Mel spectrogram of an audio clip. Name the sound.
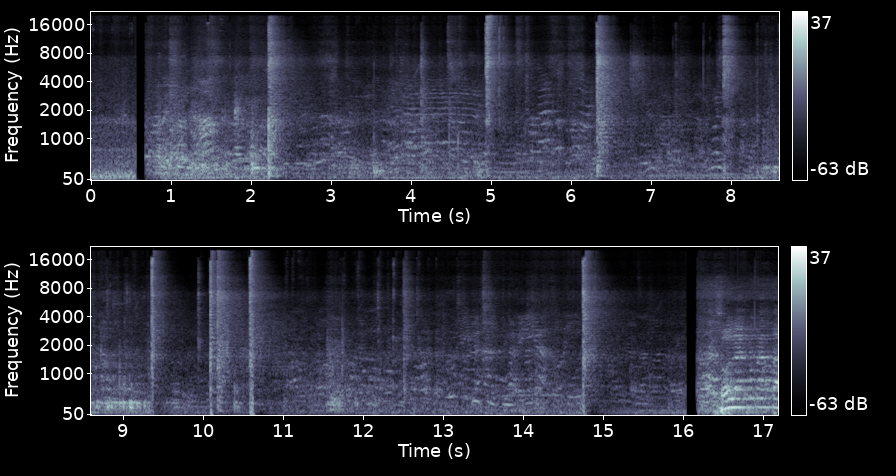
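air guns firing at a competition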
